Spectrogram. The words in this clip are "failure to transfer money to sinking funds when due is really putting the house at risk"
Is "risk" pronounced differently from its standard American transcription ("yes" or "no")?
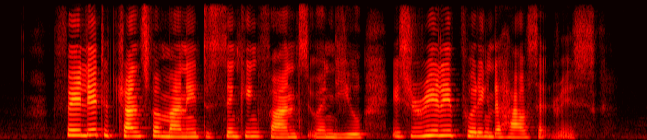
no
